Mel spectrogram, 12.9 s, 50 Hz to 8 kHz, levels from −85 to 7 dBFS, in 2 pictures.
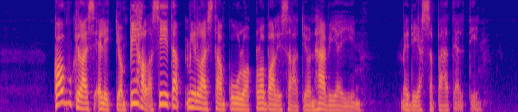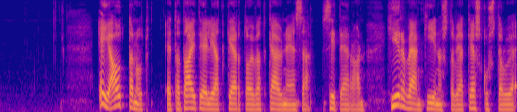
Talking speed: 95 wpm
